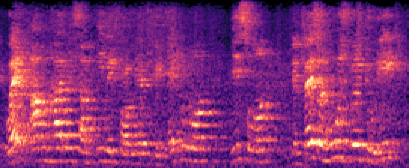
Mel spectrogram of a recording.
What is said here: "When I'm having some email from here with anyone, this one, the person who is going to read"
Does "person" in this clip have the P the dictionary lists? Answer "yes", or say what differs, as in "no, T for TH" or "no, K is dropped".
no, F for P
